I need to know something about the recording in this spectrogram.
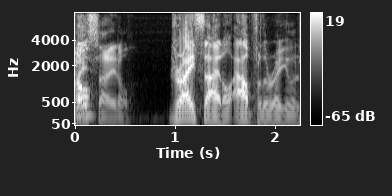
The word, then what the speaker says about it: Draisaitl: Draisaitl.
